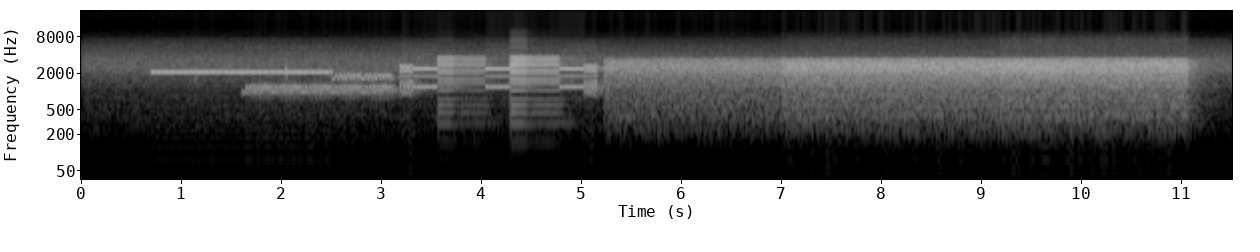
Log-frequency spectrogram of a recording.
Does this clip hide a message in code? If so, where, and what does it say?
Yes: dial-up modem handshake (V.34 or later) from 0.7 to 11.1 s, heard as a whistle, warbles, then hiss, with phone line noise and room echo.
